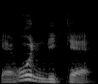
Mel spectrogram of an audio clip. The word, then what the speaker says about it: Undique: In Latin you pronounce it more like an Italian, like Undique.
